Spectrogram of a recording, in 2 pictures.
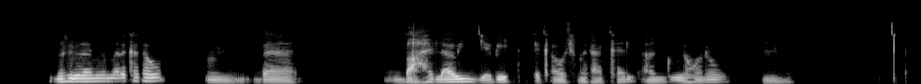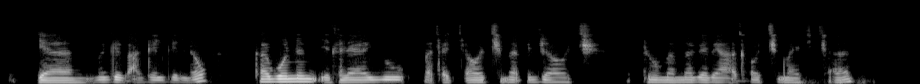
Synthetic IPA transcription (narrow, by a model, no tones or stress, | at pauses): mɨs̬ɡɨlamnɨmələkːət̪ʰəw | bə | bahlawijɛbe̞t̪ːʼɨd̪̥ʼːɨkʼawo̞t͡ʃːməkʰakʰːəland̪ujɛho̞nəw | jɛmɨɡɨβa̰ɡəlɡɨlnəw | kʰəɡo̞nɨnjɛt̪ʰələjajːu | mət̪ʼət͡ʃʼːawo̞t͡ʃːməkʼɨd͡ʒawo̞t͡ʃː | ɨnd̪ihumːəmːəɡəβjaəkʼawo̞t͡ʃːɪmajɛt̪jɪt͡ʃːalal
